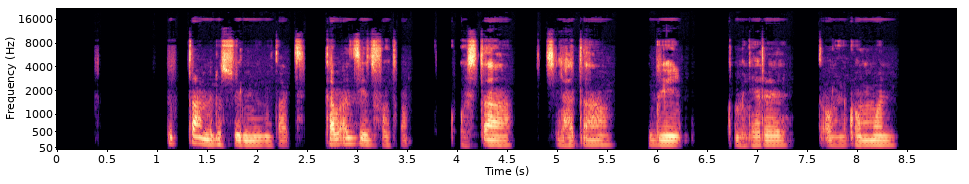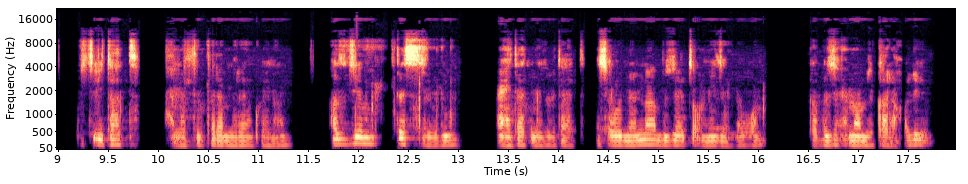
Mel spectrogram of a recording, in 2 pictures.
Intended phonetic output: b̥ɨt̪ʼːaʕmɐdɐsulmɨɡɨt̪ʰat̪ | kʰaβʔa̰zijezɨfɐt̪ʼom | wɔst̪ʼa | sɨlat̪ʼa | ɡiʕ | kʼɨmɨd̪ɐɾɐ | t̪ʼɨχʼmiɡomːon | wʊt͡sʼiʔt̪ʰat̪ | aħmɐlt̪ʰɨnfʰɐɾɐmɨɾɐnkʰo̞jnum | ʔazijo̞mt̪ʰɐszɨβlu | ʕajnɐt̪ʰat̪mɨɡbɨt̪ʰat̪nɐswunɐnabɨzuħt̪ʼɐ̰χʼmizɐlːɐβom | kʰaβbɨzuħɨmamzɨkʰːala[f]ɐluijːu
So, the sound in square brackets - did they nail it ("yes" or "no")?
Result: no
